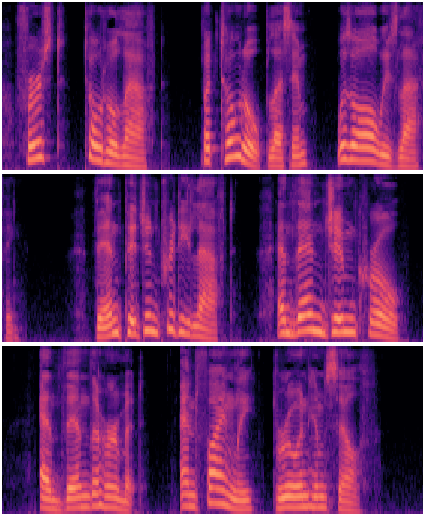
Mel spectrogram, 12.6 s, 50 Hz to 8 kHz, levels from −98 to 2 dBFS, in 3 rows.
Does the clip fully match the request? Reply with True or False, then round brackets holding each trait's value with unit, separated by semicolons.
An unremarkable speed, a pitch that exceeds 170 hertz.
False (130 wpm; 190 Hz)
